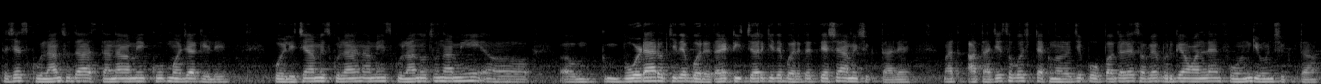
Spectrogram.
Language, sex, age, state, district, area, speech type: Goan Konkani, male, 18-30, Goa, Tiswadi, rural, spontaneous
